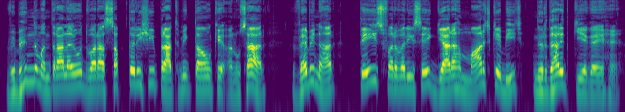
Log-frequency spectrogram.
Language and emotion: Hindi, neutral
